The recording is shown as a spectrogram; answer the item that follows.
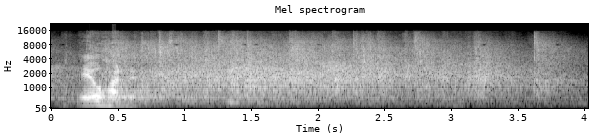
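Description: Audience applause in a hall: it starts right after a short vocal phrase, holds steady, and tapers off near the end.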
